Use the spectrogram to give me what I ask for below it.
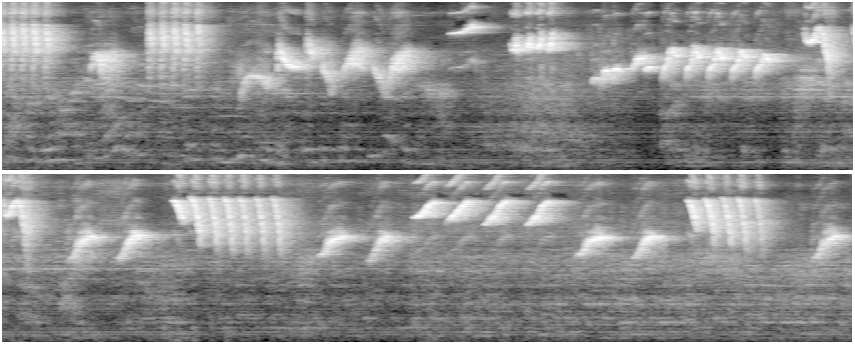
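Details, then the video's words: Javan bush lark wanting to mate, courting another bush lark. Long, rich outpouring of twisting whistles, buzzy rattles and series of short high chirps, delivered rapidly with hardly any pause. "branjangan lagi over birahi minta kawin"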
